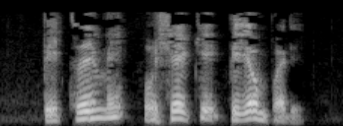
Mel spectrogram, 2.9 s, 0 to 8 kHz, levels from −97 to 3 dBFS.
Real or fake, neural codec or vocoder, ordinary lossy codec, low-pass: fake; vocoder, 44.1 kHz, 128 mel bands every 512 samples, BigVGAN v2; MP3, 24 kbps; 7.2 kHz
